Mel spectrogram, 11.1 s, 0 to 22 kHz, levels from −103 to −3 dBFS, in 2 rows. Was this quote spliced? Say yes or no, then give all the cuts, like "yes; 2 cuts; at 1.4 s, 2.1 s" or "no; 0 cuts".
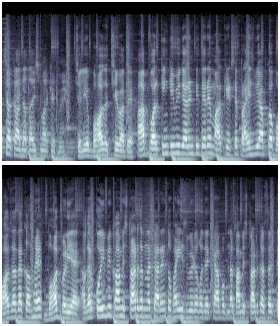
no; 0 cuts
